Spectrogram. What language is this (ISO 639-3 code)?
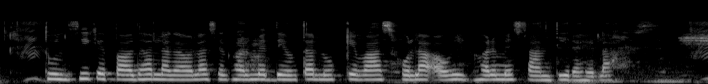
bho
